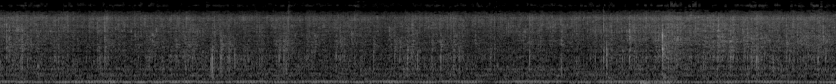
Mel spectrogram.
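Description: Black pudding and sausages fry steadily in a pan for a full English breakfast, a continuous close crackling sizzle with scattered pops and no voices.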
